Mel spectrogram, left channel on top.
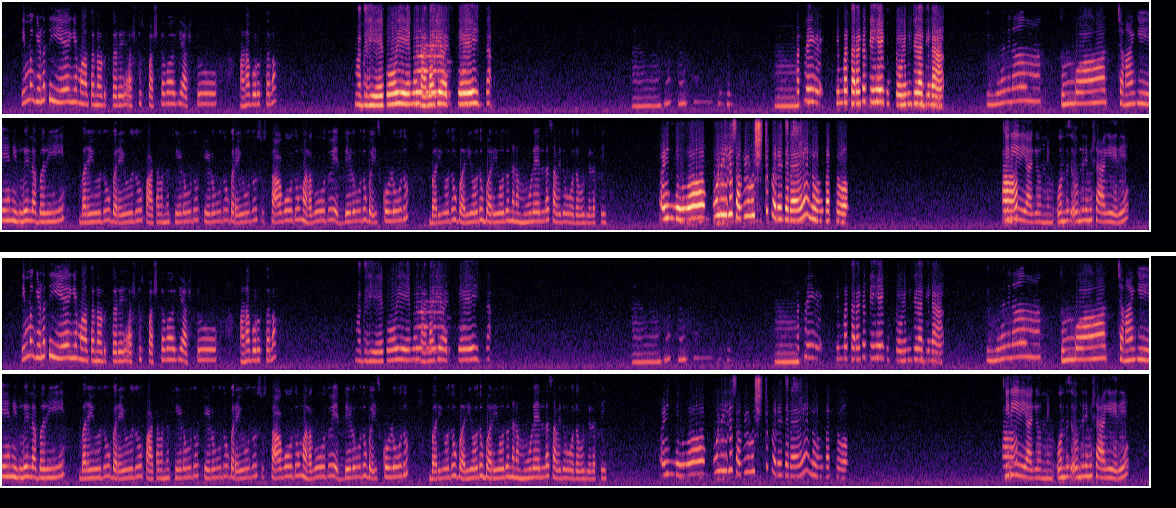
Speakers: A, in the centre; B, on the left.
A: ನಿಮ್ಮ ಗೆಳತಿ ಹೇಗೆ ಮಾತನಾಡುತ್ತಾರೆ ಅಷ್ಟು ಸ್ಪಷ್ಟವಾಗಿ ಅಷ್ಟೂ. ಹಣ ಬರುತ್ತಲಾ.
B: ಅದು ಹೇಗೋ ಏನು ನನಗೆ ಅರ್ತೇ ಇಲ್ಲ.
A: ಹ್ಮ ಹ ಹ ಹ್ಮ್
B: ಹ್ಮ್
A: ಹ್ಮ್
B: ಮತ್ತೆ ನಿಮ್ಮ ತರಗತಿ ಹೇಗಿತ್ತು ಇಂದಿನ ದಿನ.
A: ಇಂದಿನ ದಿನ ತುಂಬಾ ಚೆನ್ನಾಗಿ ಏನ್ ಇರ್ಲಿಲ್ಲ ಬರೀ. ಬರೆಯುವುದು ಬರೆಯುವುದು ಪಾಠವನ್ನು ಕೇಳುವುದು ಕೇಳುವುದು ಬರೆಯುವುದು ಸುಸ್ತ್ ಸ್ತಾಗುವುದು ಮಲಗುವುದು ಎದ್ದೇಳುವುದು ಬೈಸ್ಕೊಳ್ಳುವುದು. ಬರಿಯೋದು ಬರಿಯೋದು ಬರಯೋದು ನನ್ನ ಮೂಳೆಲ್ಲ ಸವಿದು ಹೋದವು ಗೆಳತಿ.
B: ಅಯ್ಯೋ ಮೂಳೆಇಲ್ಲಿ ಸವಿಯುವಷ್ಟು ಬರಿದಿರಾ ಏನು ಇವತ್ತು. ಆ
A: ಇರಿ ಇರಿ ಹಾಗೆ ಒಂದ್ ನಿಮ್ ಒಂದು ಒಂದು ನಿಮಿಷ ಹಾಗೆ ಇರಿ.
